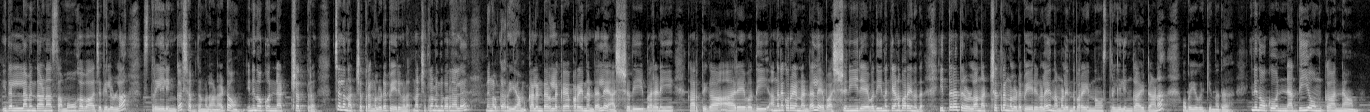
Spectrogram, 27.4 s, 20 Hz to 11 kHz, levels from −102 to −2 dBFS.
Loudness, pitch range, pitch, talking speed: -21 LUFS, 175-205 Hz, 185 Hz, 95 wpm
